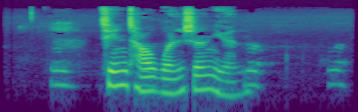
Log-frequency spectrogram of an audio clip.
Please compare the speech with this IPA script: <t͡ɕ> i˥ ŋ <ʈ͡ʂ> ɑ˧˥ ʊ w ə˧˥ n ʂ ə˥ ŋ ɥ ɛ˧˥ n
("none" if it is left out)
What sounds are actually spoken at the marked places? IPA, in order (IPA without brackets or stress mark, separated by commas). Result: t͡ɕʰ, ʈ͡ʂʰ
